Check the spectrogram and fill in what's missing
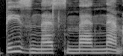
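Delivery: biznesmenem drawn out slowly, every syllable spelt out; slow clear demo. Shown as a demonstration. Teacher spelling out the instrumental ending slowly. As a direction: stretch biznesmenem so the ending is heard. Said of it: "I'm using instrumental".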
